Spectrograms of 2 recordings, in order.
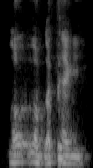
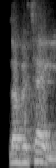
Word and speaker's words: Lopetegui: season, but 2 seasons ago, when they had Lopetegui, how do you say his name? Did I say it right? uh, Lop- Lopetegui. Lopetegui, yeah, Lopetegui.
